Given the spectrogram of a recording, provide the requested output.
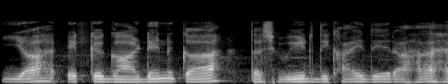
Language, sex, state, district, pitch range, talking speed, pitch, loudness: Hindi, male, Jharkhand, Ranchi, 125-130 Hz, 120 wpm, 130 Hz, -19 LUFS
